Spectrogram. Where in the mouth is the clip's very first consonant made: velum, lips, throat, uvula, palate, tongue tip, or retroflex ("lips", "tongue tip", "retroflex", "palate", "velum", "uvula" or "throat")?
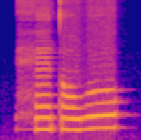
throat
